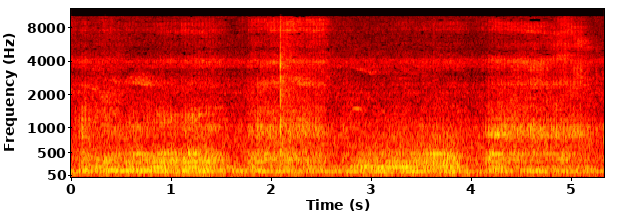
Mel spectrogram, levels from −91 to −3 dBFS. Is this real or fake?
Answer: real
